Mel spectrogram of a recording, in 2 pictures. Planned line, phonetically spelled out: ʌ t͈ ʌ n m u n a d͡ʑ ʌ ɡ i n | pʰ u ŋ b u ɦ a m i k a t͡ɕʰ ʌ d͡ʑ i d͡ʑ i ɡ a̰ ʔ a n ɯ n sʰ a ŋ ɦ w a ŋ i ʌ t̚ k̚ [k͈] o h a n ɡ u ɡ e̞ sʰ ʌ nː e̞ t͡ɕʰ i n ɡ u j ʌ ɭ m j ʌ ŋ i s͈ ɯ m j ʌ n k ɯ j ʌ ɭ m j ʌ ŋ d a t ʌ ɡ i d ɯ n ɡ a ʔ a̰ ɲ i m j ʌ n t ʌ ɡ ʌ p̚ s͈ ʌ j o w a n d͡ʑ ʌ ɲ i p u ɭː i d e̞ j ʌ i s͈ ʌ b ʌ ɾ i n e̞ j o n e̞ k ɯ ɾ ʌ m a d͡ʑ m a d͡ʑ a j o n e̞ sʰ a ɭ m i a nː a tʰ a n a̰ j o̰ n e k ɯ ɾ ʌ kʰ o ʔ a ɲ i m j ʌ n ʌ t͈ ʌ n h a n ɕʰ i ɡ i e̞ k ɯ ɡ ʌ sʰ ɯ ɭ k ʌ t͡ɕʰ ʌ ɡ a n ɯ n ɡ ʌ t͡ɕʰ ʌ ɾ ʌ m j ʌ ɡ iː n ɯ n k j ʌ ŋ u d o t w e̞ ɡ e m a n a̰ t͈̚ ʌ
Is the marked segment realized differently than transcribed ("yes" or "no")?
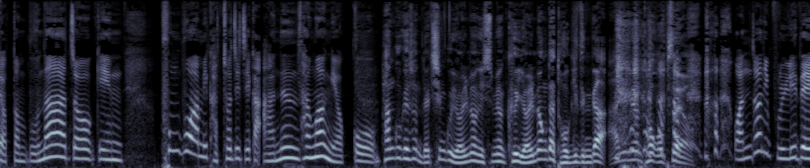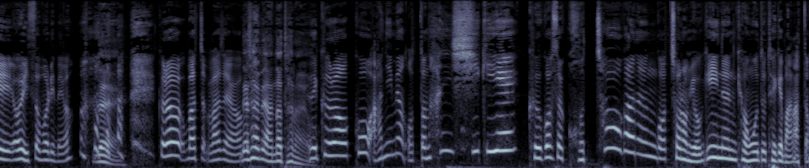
no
